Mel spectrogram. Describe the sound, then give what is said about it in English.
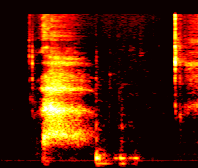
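A breathy sip of Rolling Rock beer from a glass bottle, followed by a few soft gulping swallows and a light clink near the end, with no talking. “And we're going to cheers to that. Take a sip of the Rolling Rock.”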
